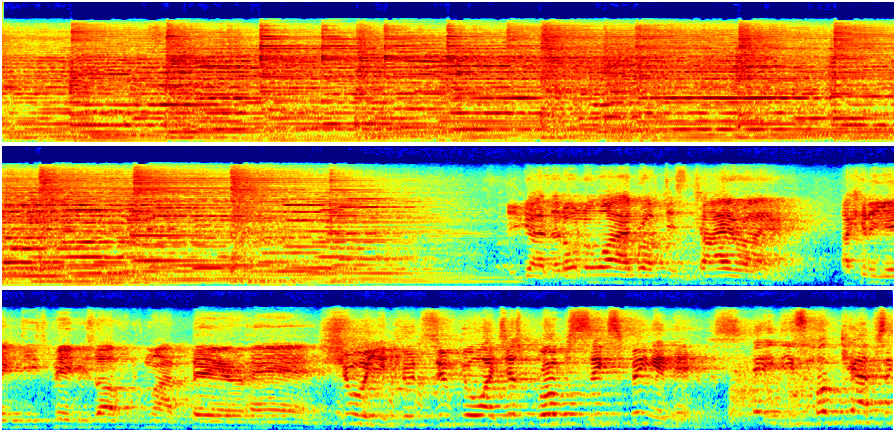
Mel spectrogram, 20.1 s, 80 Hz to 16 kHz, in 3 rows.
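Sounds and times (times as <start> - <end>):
instrumental music: 0.0 - 10.5.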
